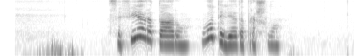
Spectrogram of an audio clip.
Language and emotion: Russian, neutral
